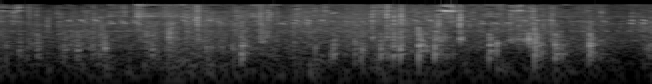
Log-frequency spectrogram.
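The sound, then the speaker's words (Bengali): Hooves of a horse-drawn carriage clip-clop along a foggy lane in a rapid, steady clatter of many strikes over a continuous rumbling bed. “এবং তারপর কুয়াশা ঢাকা অন্ধকার গলি থেকে বেরিয়ে এলো একটি ঘোড়ার গাড়ি।”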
